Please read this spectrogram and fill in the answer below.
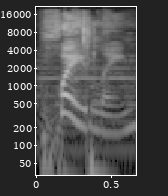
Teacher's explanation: Okay, so it's fourth tone and second tone.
